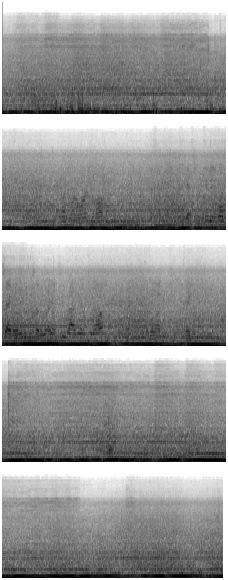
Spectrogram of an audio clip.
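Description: Water rushes and churns.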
